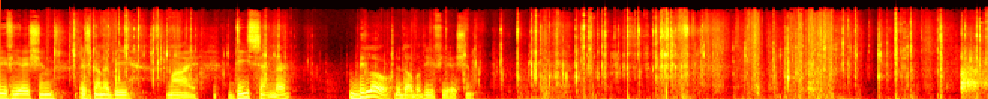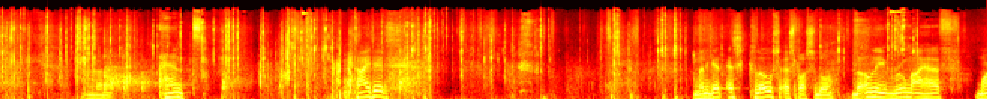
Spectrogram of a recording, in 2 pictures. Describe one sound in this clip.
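A man speaks calmly and close by, explaining.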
